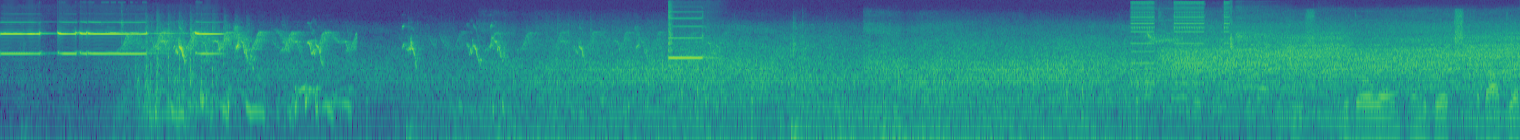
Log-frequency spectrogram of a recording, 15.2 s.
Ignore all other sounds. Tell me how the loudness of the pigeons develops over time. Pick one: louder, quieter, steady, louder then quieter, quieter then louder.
quieter.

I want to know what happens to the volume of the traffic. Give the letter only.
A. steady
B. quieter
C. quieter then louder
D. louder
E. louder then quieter
D.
